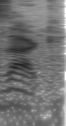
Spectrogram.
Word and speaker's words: Ozark: the French O-Ark, because the X kind of takes the Z when you combine it with the vowel, so it's Ozark.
